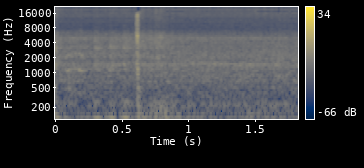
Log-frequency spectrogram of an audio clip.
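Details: Mercedes-Benz C180 (W204) that would not crank and showed no gear position; with the suspect plug disconnected, P now shows, and after a quick click the engine catches and settles into a low, even idle; clean start, pointing to a faulty EO pump.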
